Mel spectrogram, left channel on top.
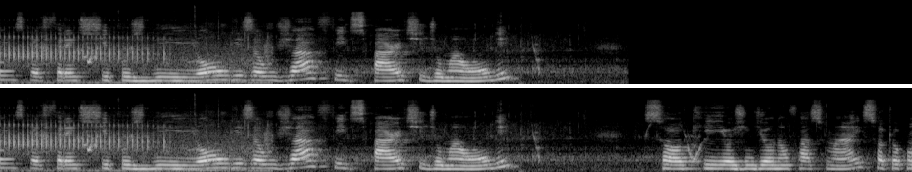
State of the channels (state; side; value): drops out; left; at 6.3 s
